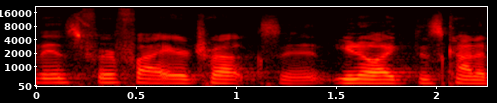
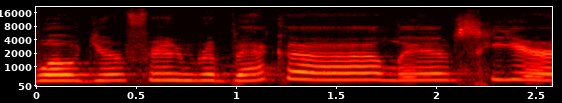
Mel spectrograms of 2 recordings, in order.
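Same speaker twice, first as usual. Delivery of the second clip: very high-pitched, loud announcer tone; 10 semitones higher than usual. Retelling a plane about to take off, imitating the mother speaking loudly.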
